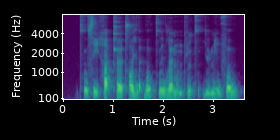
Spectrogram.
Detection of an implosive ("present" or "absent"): absent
